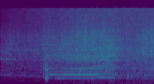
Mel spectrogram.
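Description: Rally car at speed on a snow-covered stage, heard from inside the cabin: the engine runs under load as the car gathers speed, over a rushing noise of tyres on the snow that swells about half a second in.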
